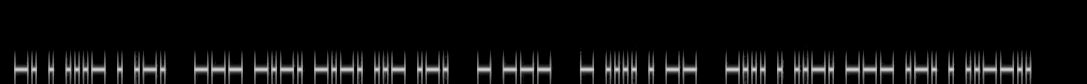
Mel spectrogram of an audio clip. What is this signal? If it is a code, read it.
Morse code, heard as a keyed tone, about 28 wpm, 700 Hz. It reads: NEVER OCCUR TO THEM BEFORE?
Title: Sentences from Top 900 Words 28wpm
